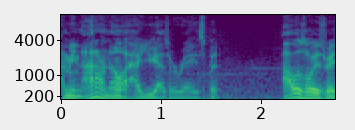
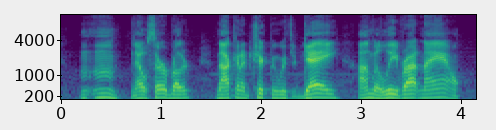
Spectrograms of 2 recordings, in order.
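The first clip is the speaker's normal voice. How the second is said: put-on dismissive voice, much higher, louder; 6 semitones higher, 5 dB louder than usual. A streamer acts out a viewer leaving the stream, imitating a close-minded stream viewer. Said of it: "I think we all know where I took that voice from".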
